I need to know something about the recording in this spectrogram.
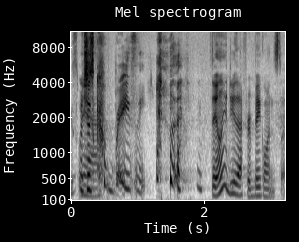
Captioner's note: laughs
